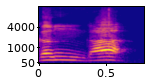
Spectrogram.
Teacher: यहाँ पे गंगा यानी इंगा की ध्वनि आएगी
